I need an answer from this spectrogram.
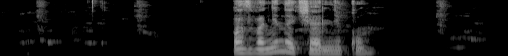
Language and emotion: Russian, neutral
